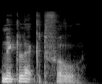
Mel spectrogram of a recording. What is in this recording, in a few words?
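"neglectful", British English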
